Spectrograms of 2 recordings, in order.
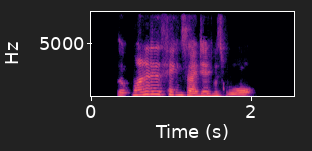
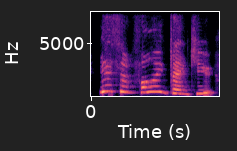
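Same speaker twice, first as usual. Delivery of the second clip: chirpy brush-off; 13 semitones higher than usual. Retold or imitated. Brushing off the stranger's concern.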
